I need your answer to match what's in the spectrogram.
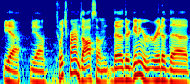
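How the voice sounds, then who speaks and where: A man with a mid-range, slightly bright and smooth voice speaks at a measured pace. He's hosting a casual game livestream, thinking aloud as he reads chat and talking informally to his viewers.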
